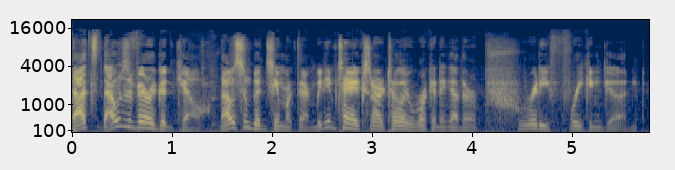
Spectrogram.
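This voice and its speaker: Speech races along at a very fast clip with hardly a pause. The pitch swings very widely, and the tone is bright and sharp. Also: man. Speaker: gameplay commentator. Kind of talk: gameplay commentary. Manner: animated.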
